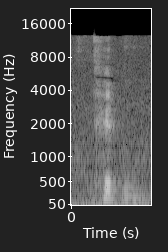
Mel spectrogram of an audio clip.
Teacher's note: So T become the glottal stop sound.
